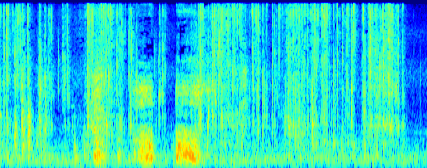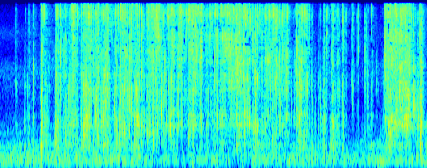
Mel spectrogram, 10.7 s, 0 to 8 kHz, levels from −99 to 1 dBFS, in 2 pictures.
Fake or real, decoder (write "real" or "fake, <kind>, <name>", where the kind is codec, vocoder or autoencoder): real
